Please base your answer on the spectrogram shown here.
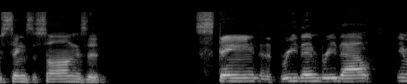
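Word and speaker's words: Staind: I think it's Stain with a D, so Stained.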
